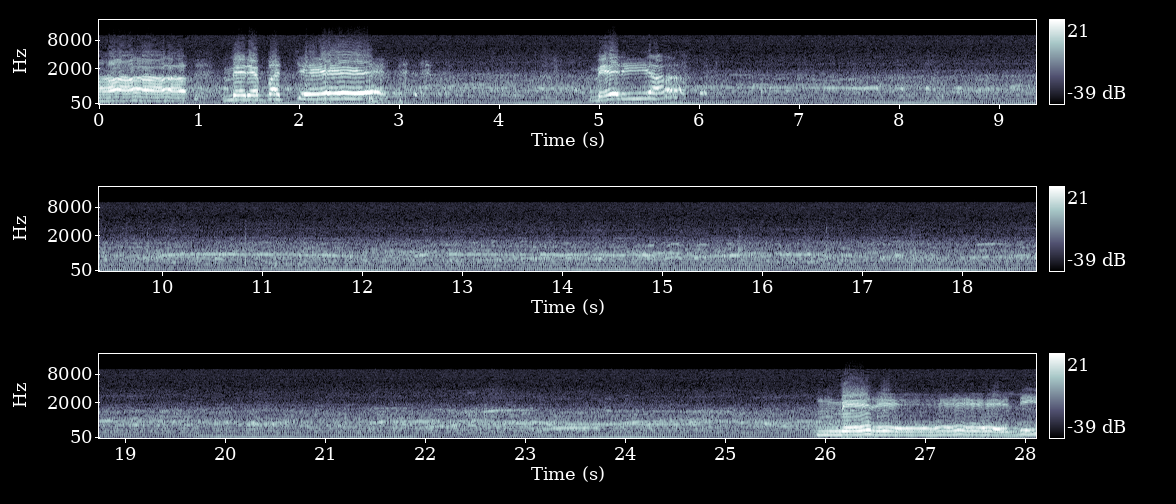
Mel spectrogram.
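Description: A man chants and wails with strong emotion through a microphone and loudspeakers.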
